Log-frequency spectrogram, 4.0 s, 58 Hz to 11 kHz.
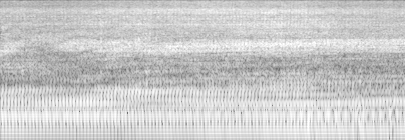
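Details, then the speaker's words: Coleman Powermate 6250 generator on its bottom receptacle running an air conditioner with the compressor on: steady, even engine drone with no hunting or surging; holds the load normally for about 10 minutes. "got the compressor on on this air conditioner it's just a humming"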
